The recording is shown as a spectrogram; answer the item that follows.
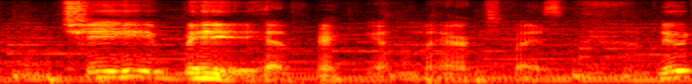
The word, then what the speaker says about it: chibi: It's pronounced Chibi.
